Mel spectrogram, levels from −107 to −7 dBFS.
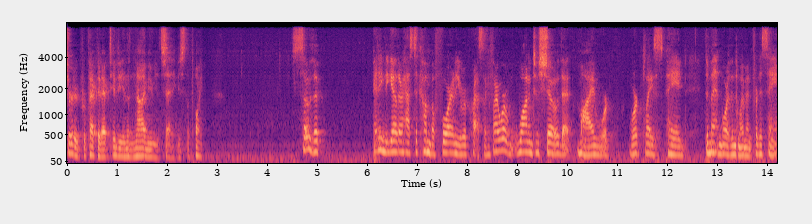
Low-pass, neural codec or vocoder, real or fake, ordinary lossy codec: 7.2 kHz; codec, 16 kHz in and 24 kHz out, 0.8 kbps, FocalCodec, streaming, 65536 codes; fake; MP3, 48 kbps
